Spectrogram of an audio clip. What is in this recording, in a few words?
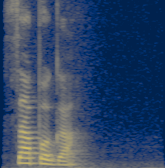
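"сапӧга", Komi, female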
